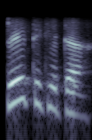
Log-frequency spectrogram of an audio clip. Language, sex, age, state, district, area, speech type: Sindhi, female, 30-45, Uttar Pradesh, Lucknow, urban, conversation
